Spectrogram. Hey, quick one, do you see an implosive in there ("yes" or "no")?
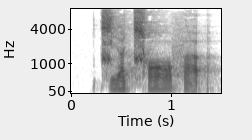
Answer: no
